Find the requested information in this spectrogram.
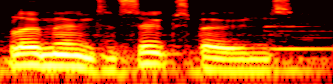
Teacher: there's a lot less goose fronting so the tongue stays further back through that whole vowel sound instead of coming forwards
